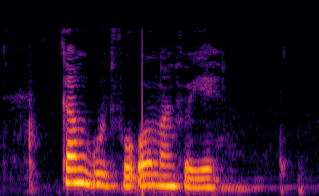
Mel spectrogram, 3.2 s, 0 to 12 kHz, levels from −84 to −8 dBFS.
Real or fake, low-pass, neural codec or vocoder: real; 7.2 kHz; none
